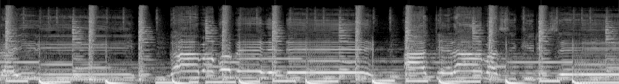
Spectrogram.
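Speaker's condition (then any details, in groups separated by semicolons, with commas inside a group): No condition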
